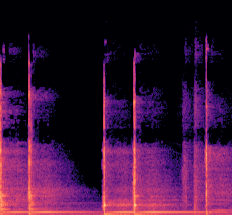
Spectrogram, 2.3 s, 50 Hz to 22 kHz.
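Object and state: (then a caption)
Engine valve moving freely (hollow tap). Five sharp, hollow metallic taps are struck on the steel valves of a barn-find 1956 Chevy 265 V8 being checked for stuck valves, each tap leaving a faint, steady ringing tone between hits. The hollow sound shows the valves are moving freely.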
